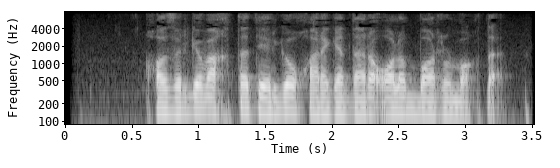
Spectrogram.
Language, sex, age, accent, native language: Uzbek, male, 18-24, Andijon, Uzbek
